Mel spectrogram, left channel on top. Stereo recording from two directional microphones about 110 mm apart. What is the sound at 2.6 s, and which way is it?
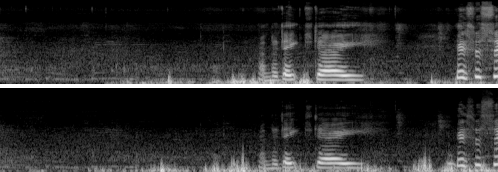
Speech, 45° left (ahead or behind).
